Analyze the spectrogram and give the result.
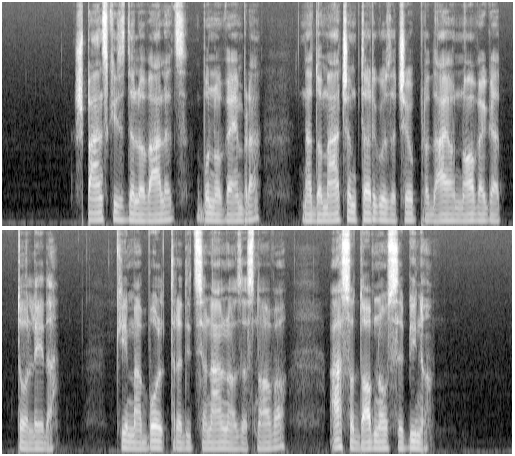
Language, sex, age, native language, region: Slovenian, male, 18-29, Slovenian, Central Slovenia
